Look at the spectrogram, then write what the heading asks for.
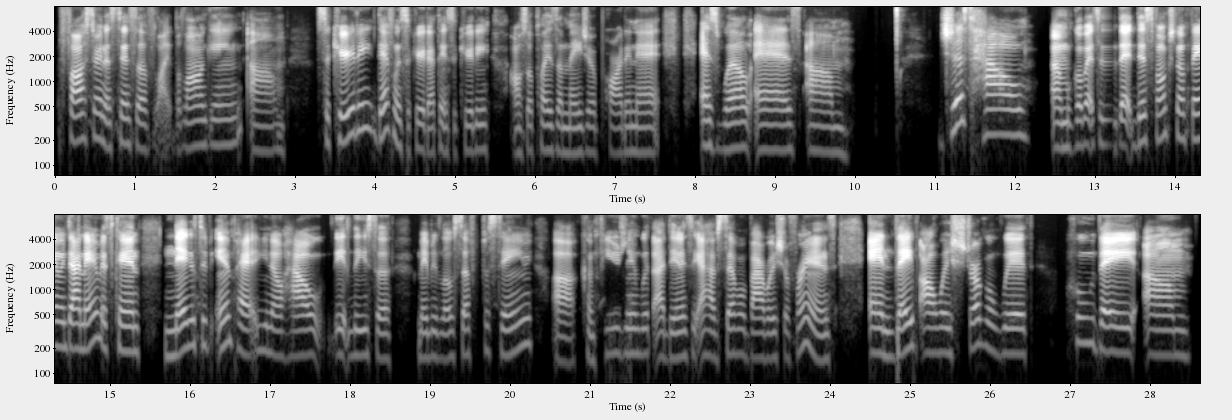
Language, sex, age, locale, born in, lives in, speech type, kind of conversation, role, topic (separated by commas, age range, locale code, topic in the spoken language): English, female, 45-49, en-US, United States, United States, conversation, podcast, guest, In what ways do our early family experiences influence the people we become as adults?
